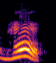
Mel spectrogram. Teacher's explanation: भ तो हमारा महाप्राण होता है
